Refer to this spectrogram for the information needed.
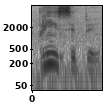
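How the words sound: The unstressed vowels are shortened and weakened. This is how it is said in Portugal. "but príncipe in Portugal"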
